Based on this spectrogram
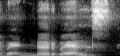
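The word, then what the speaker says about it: van der Waals: वो फोर्स का नाम है वेंडरवेल्स फोर्सिस, या उसको वांडरवाल्स फोर्सिस भी कभी कभी प्रोनाउंस करते हैं इंडिया में, वेंडरवाल्स फोर्सिस। ठीक है, अब बढ़ते हैं तीसरे पॉइंट की ओर।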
